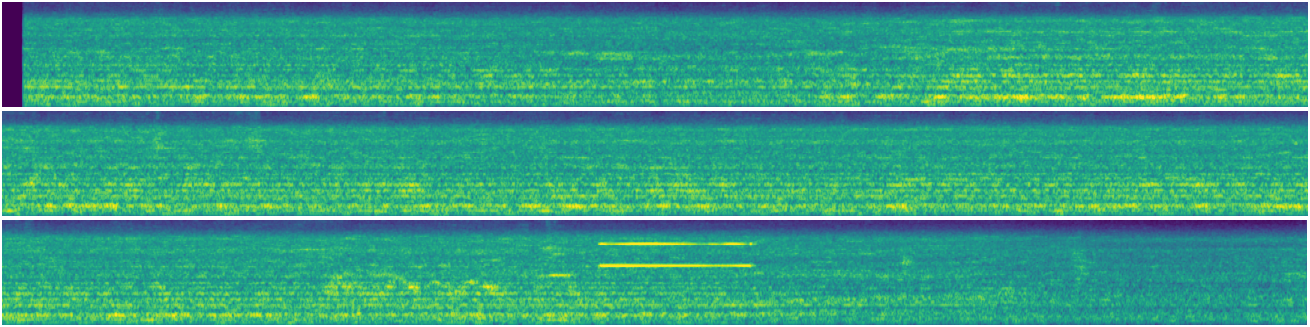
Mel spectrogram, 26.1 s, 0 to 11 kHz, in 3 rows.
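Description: CO2 laser cutting machine running steadily with a continuous mechanical hum as its head cuts a pattern in synthetic leather. Near the end a loud beep of about a second sounds from the controller, signalling that the cutting job has finished.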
